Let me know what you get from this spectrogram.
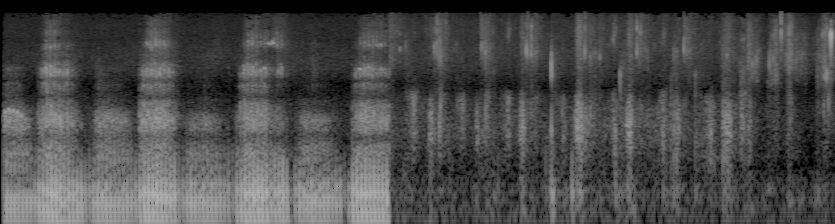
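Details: Domestic cat purring while groomed and brushed, recorded in stereo: deep rumbling purr in pulses about one second apart for four seconds, then soft scratchy brushing and rustling noises take over.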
